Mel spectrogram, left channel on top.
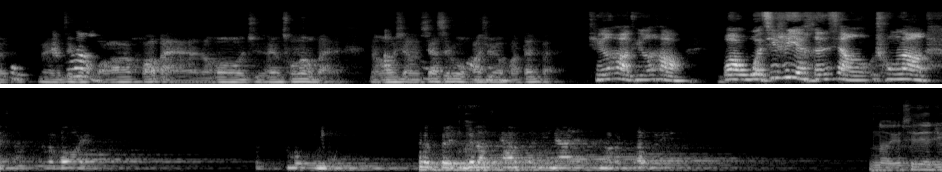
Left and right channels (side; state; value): both; different; correlation 0.00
